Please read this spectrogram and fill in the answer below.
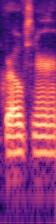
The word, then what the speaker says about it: Grosvenor: They threw an M in there, and I was like, well, it has an S in it, so it's a silent S. And everyone usually pronounces it Grosvenor, and understandable, doesn't bother me much.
